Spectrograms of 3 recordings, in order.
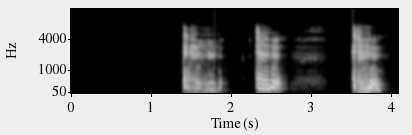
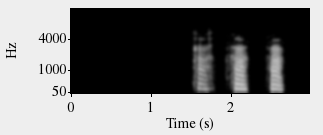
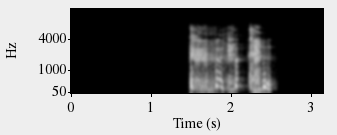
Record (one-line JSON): {"three_cough_length": "4.1 s", "three_cough_amplitude": 32768, "three_cough_signal_mean_std_ratio": 0.36, "exhalation_length": "3.0 s", "exhalation_amplitude": 27767, "exhalation_signal_mean_std_ratio": 0.24, "cough_length": "3.2 s", "cough_amplitude": 31216, "cough_signal_mean_std_ratio": 0.34, "survey_phase": "beta (2021-08-13 to 2022-03-07)", "age": "18-44", "gender": "Female", "wearing_mask": "No", "symptom_cough_any": true, "symptom_new_continuous_cough": true, "symptom_runny_or_blocked_nose": true, "symptom_diarrhoea": true, "symptom_fever_high_temperature": true, "symptom_headache": true, "symptom_onset": "3 days", "smoker_status": "Never smoked", "respiratory_condition_asthma": false, "respiratory_condition_other": false, "recruitment_source": "Test and Trace", "submission_delay": "2 days", "covid_test_result": "Positive", "covid_test_method": "RT-qPCR", "covid_ct_value": 15.9, "covid_ct_gene": "ORF1ab gene", "covid_ct_mean": 16.1, "covid_viral_load": "5400000 copies/ml", "covid_viral_load_category": "High viral load (>1M copies/ml)"}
